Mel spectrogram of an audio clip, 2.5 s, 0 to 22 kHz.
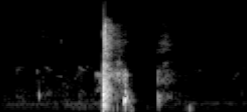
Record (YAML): cough_length: 2.5 s
cough_amplitude: 32768
cough_signal_mean_std_ratio: 0.17
survey_phase: beta (2021-08-13 to 2022-03-07)
age: 18-44
gender: Female
wearing_mask: 'No'
symptom_none: true
smoker_status: Never smoked
respiratory_condition_asthma: false
respiratory_condition_other: false
recruitment_source: REACT
submission_delay: 3 days
covid_test_result: Negative
covid_test_method: RT-qPCR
